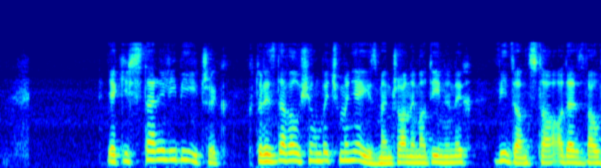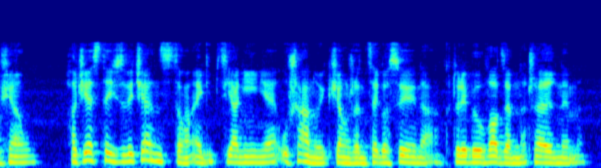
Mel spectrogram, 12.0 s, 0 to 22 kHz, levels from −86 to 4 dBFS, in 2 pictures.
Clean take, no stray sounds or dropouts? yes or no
yes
